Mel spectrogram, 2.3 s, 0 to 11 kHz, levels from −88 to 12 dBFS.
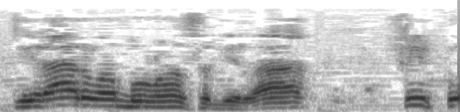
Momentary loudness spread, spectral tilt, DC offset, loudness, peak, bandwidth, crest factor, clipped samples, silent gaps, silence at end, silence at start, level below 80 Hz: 8 LU; -7 dB/octave; under 0.1%; -13 LUFS; 0 dBFS; 7.6 kHz; 12 dB; under 0.1%; none; 0 s; 0.1 s; -56 dBFS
